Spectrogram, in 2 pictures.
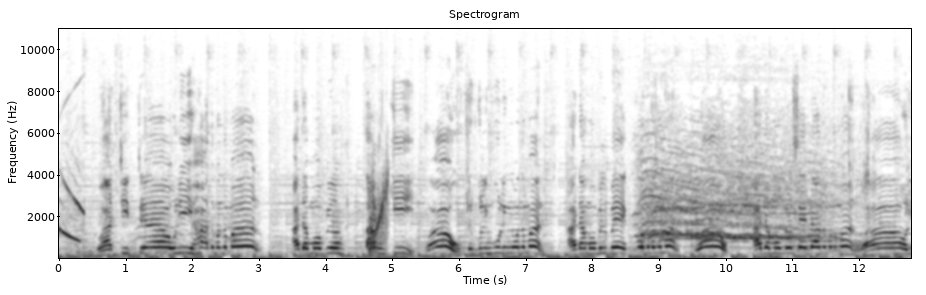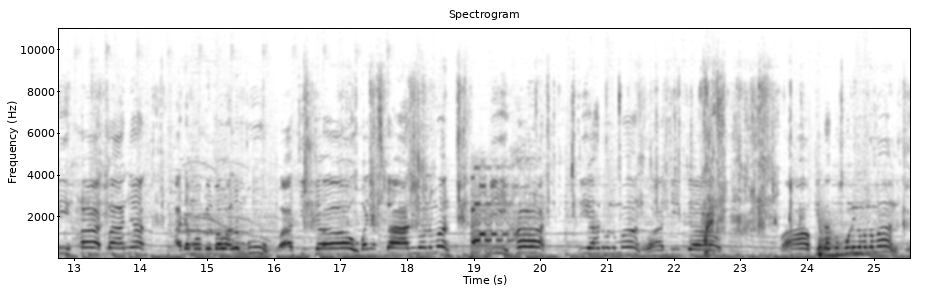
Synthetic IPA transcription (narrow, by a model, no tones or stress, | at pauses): wat͡ʃidawliɦat̪̚t̪əmant̪əman | adamobɪl | t̪aŋki | wawt̪ərɡulɪŋɡulɪŋt̪əmant̪əman | adamobɪlbekot̪əmant̪əmanwawadamobɪlsedant̪əmant̪əmanwawlihat̪̚baɲak̚ | adamobɪlbawaʔləmbuwat̪id͡ʒawbaɲak̚sə̥kanit̪əmant̪əmanliɦat̪̚ | liat̪ːəmant̪əmanwat̪id͡ʒaw | wa̰wkit̪akəmbulɪnt̪əmant̪əman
